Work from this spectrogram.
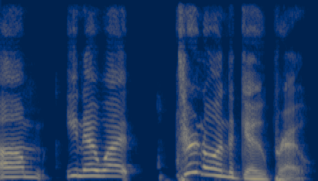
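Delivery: put-on thick, swooping, hardcore Baltimore accent. Imitating how people there talk: hardcore Baltimore accent. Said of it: "that's a real hardcore Baltimore accent".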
